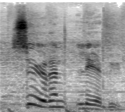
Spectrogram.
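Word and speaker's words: Søren Lerby: Søren Leerbu, ja, zo spreek je dat uit.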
